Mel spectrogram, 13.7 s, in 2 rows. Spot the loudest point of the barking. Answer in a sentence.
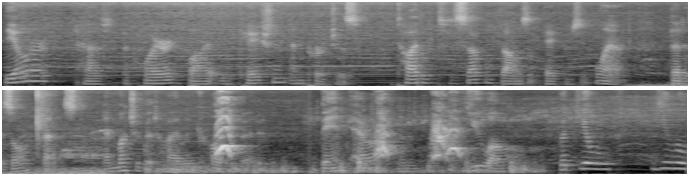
The loudest moment of the barking is at 9 seconds.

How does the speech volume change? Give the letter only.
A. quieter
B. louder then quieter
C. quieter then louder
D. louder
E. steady
E.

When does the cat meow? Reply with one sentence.
You can hear the meowing from 7.0 to 8.0 s.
